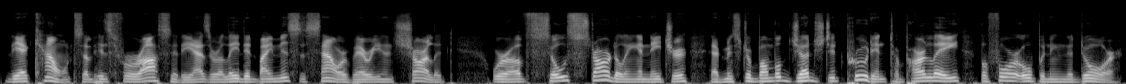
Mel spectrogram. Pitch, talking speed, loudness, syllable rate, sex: 135 Hz, 160 wpm, -19 LUFS, 5.2 syllables/s, male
